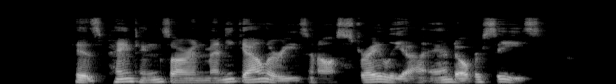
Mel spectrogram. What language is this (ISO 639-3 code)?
eng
